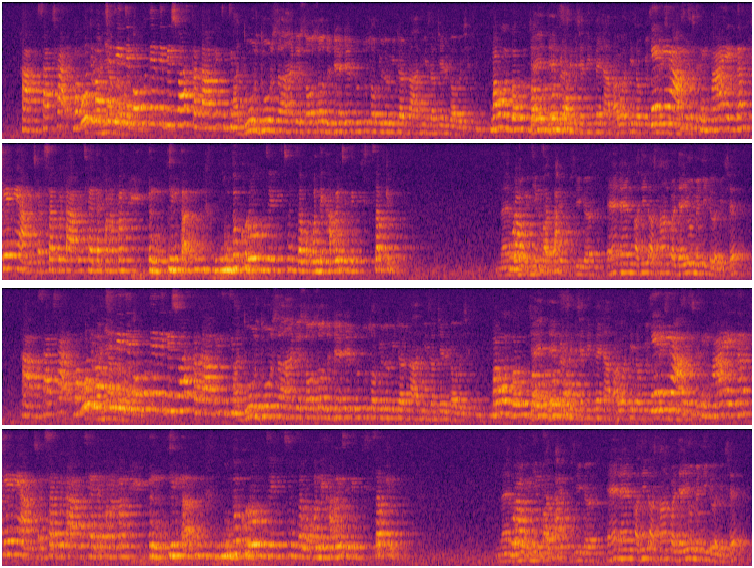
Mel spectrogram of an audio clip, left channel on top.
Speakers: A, on the left; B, on the left.
A: हँ हँ साक्षात बहुत
B: बढ़िआँ
A: लोग छथिन
B: प्रभाव
A: जे बहुत
B: छनि
A: एते विश्वास क के आबैत
B: आ दूर दूर से अहाँके सए सए डेढ़ डेढ़ दू दू सए किलोमीटरसँ आदमी सब चलिकऽ अबै छथिन
A: बहुत बहुत
B: जै
A: बहुत
B: जै
A: बुझ
B: प्रसिद्ध छथिन तें आ भगवती सबके
A: के
B: सुनै
A: नहि
B: छथिन
A: आबै
B: से छै
A: हँ एकदम के नहि आबै छथि सभगोटा आबै छैथ अपन अपन जिनका दुःख रोग जे भी छैन सब अपन देखाबै छथिन सभके
B: नहि
A: पूरा
B: बहुत
A: होइ
B: नीक
A: छनि
B: बात
A: सभटा
B: छै खुशीके एहन एहन अथी स्थानपर जाइओमे नीक लगै छै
